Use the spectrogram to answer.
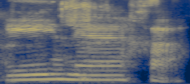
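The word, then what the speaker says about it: עיניך: So this is one of those words with that silent yud. So the first word, the first yud at the beginning of enecha, so in the first syllable, that yud makes a, right? That a sound. Then the second syllable, ne, that yud just doesn't do anything for us. It's still just ne. And then it ends with cha.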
